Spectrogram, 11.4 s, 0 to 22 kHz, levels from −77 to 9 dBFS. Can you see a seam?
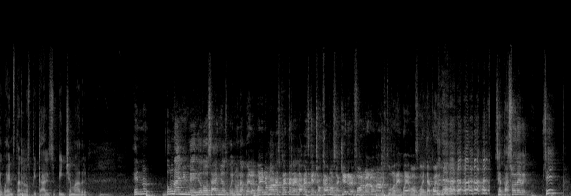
yes; 1 cut; at 9.8 s

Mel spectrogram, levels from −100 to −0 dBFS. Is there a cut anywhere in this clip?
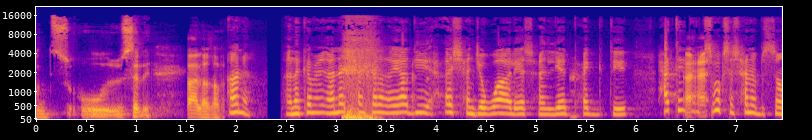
yes; 1 cut; at 1.8 s

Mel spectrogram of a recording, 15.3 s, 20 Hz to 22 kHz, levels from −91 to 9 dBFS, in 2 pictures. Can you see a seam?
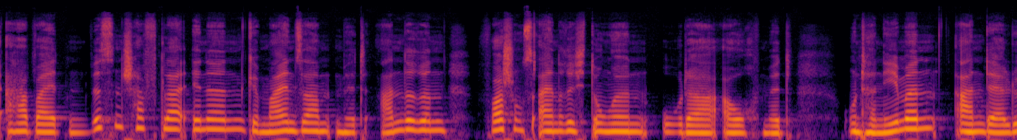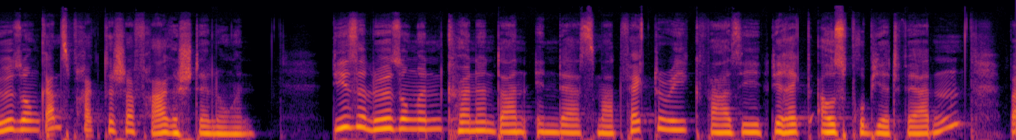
yes; 1 cut; at 13.4 s

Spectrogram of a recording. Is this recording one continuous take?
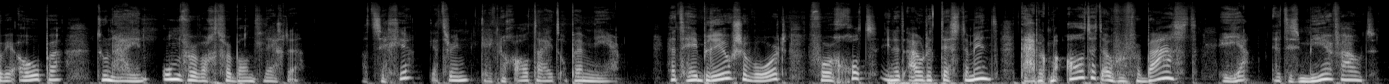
no; 3 cuts; at 4.2 s, 6.5 s, 12.1 s

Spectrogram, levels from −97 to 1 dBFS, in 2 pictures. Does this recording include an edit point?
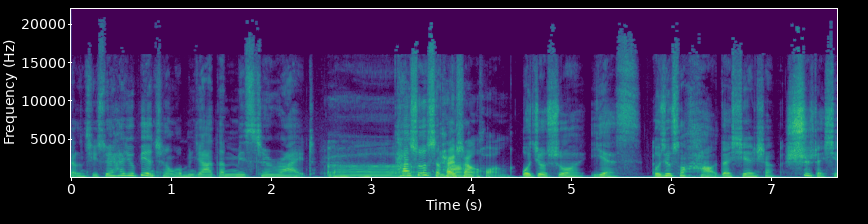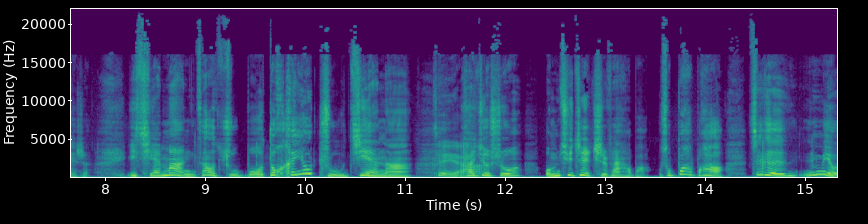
no; 0 cuts

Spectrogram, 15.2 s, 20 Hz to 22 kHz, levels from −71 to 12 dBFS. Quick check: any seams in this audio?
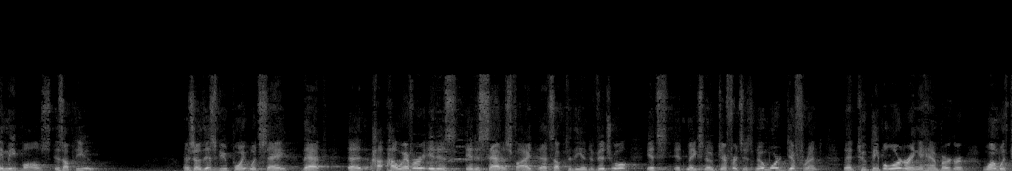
no; 0 cuts

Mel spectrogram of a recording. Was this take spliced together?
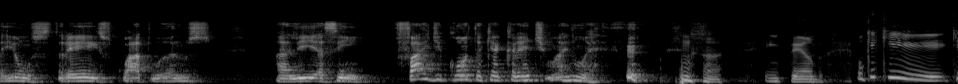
no; 0 cuts

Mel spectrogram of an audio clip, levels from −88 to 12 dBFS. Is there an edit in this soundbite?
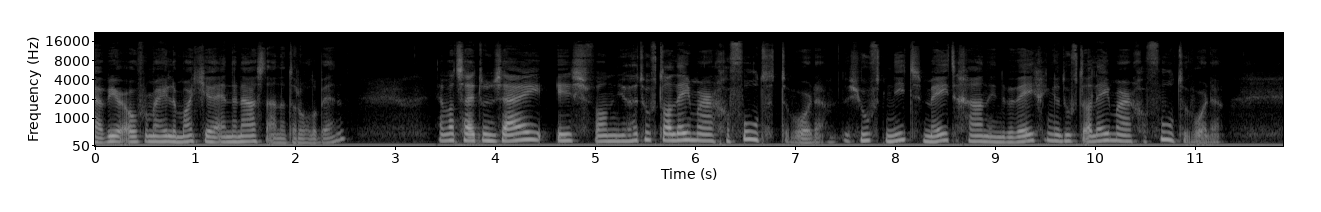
no; 0 cuts

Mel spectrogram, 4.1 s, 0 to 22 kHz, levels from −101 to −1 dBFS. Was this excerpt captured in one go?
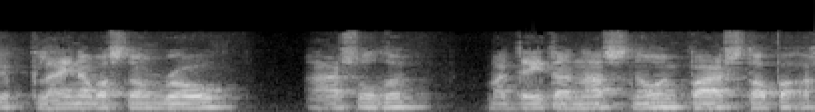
no; 1 cut; at 2.2 s

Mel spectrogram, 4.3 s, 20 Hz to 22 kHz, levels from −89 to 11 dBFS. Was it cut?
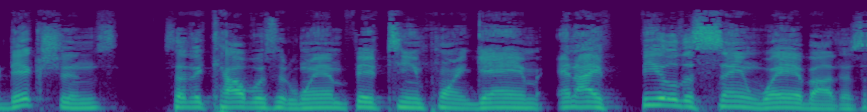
yes; 1 cut; at 1.7 s

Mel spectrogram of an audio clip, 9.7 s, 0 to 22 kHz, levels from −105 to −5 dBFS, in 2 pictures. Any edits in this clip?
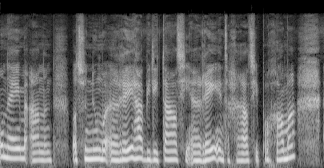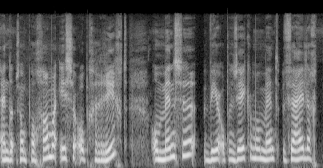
no; 0 cuts

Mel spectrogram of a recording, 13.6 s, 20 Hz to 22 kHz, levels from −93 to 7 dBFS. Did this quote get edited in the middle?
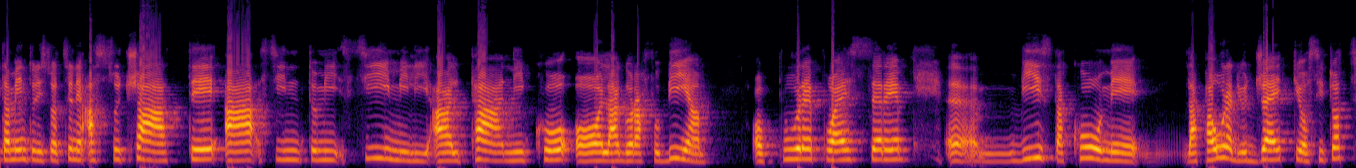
no; 0 cuts

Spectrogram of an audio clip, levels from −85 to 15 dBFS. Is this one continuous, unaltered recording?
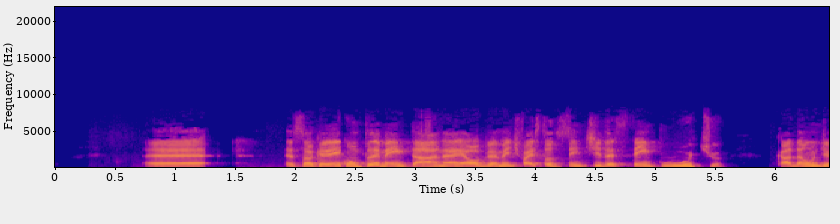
no; 1 cut; at 2.4 s

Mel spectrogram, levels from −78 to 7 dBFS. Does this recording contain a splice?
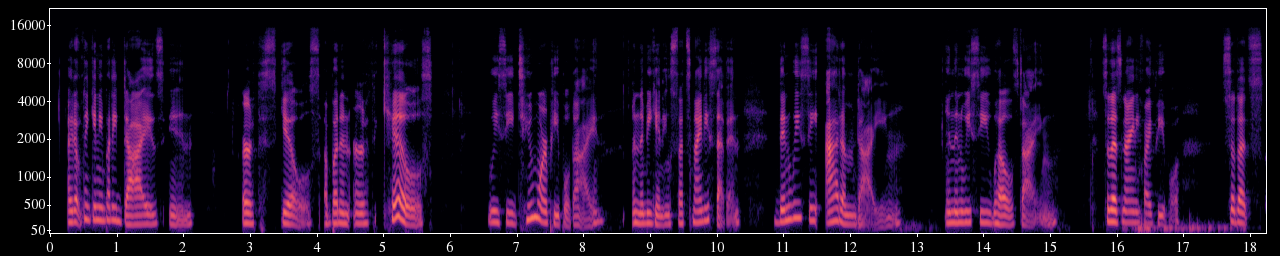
yes; 1 cut; at 13.4 s

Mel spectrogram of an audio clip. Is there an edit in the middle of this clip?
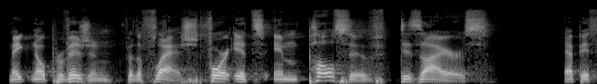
yes; 2 cuts; at 2.0 s, 3.9 s

